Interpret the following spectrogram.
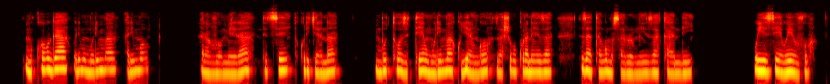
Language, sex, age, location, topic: Kinyarwanda, male, 25-35, Kigali, agriculture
